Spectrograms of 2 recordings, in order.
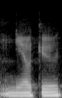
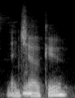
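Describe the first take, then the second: First: The J sound is silent. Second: The J sound is clearly pronounced. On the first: The speaker calls it wrong. "it's not Nyoku" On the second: The speaker calls it right. "The J is not silent. It's Njoku"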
